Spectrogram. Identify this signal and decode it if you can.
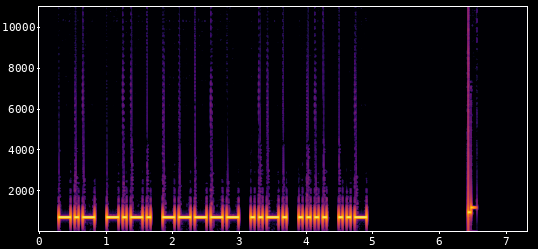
Morse code, heard as a keyed tone, about 20 wpm, 700 Hz. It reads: KC0FHU
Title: USA Call Signs - 6 Characters - 3x Character Spacing - 20wpm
